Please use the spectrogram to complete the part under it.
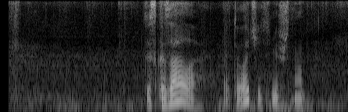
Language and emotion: Russian, neutral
